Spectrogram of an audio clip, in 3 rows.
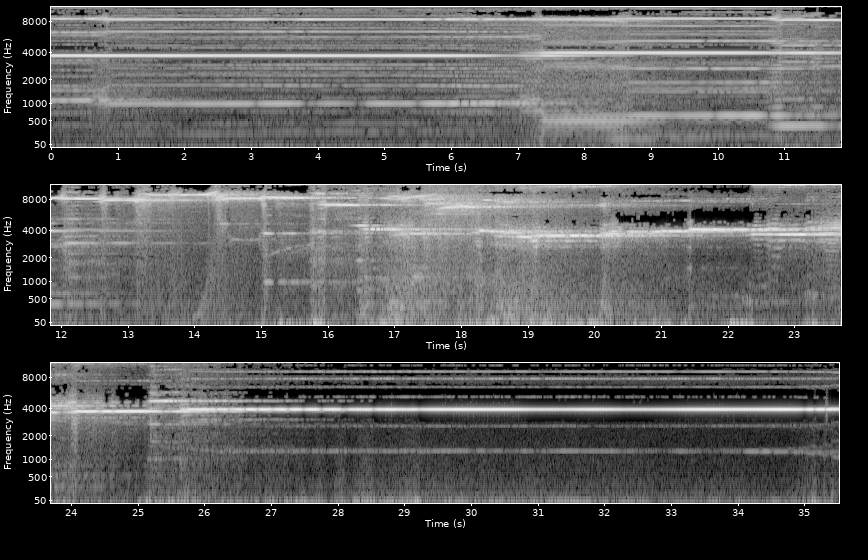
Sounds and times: Fire alarm: 0:00.0 - 0:35.5.

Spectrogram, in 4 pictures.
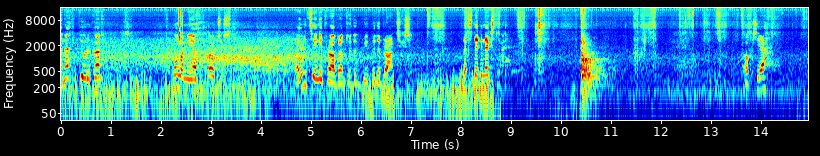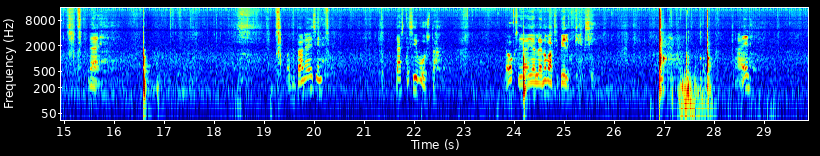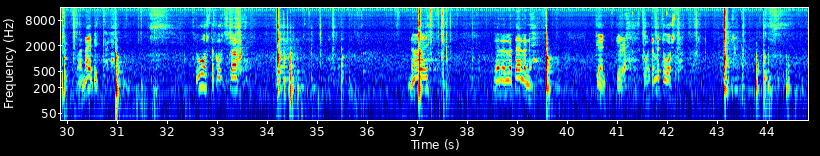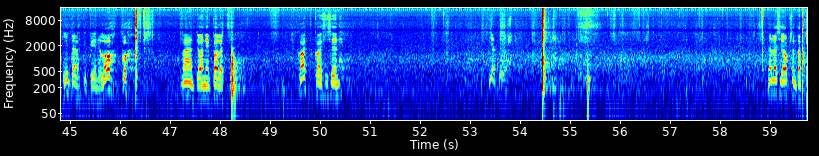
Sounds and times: Speech: 0:00.0 - 0:00.9, 0:02.2 - 0:03.5, 0:04.7 - 0:07.1, 0:08.0 - 0:09.0, 0:13.6 - 0:14.3, 0:15.5 - 0:15.9, 0:19.4 - 0:20.3, 0:21.6 - 0:22.6, 0:23.8 - 0:25.6, 0:28.4 - 0:28.9, 0:30.2 - 0:30.9, 0:32.6 - 0:33.6, 0:36.8 - 0:37.4, 0:38.5 - 0:39.5, 0:40.6 - 0:42.3, 0:44.8 - 0:46.3, 0:47.2 - 0:48.2, 0:49.6 - 0:50.5, 0:53.4 - 0:53.9, 0:58.9 - 0:59.7
Outside, rural or natural: 0:00.0 - 0:59.7.

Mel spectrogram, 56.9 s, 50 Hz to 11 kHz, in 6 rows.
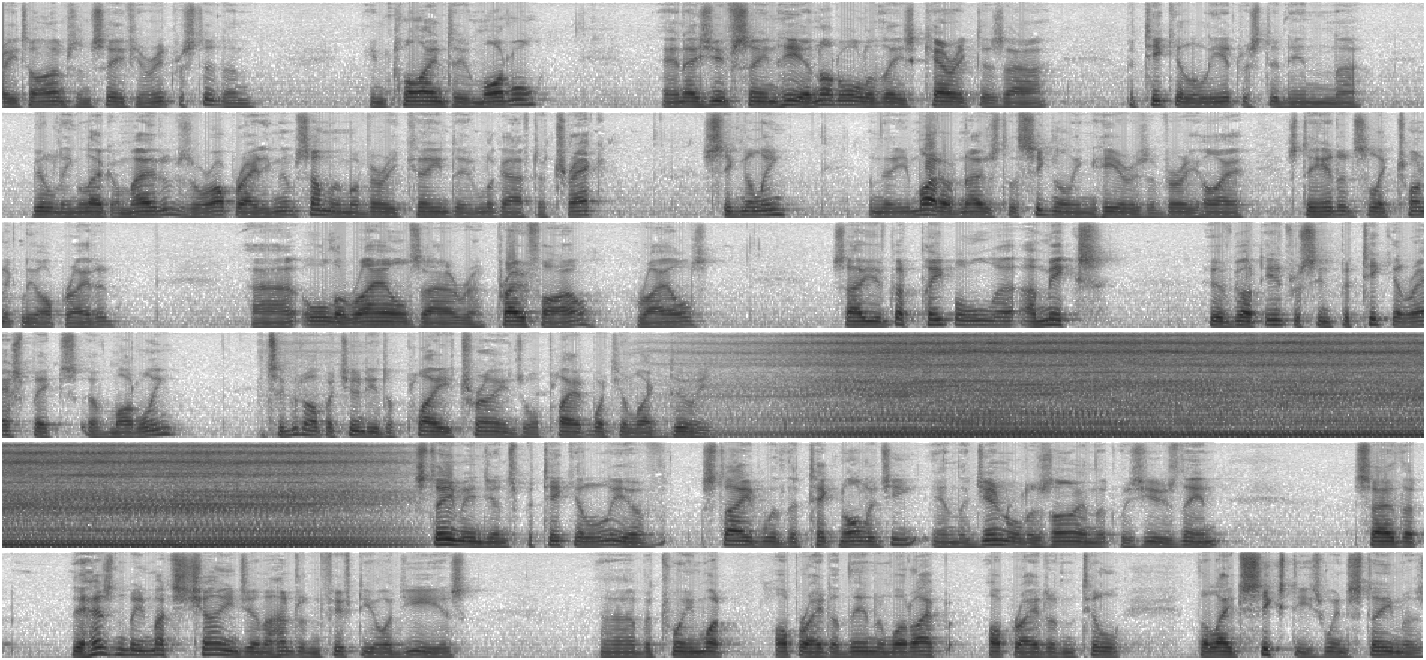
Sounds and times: Speech: 0:00.0 - 0:01.8, 0:02.4 - 0:03.6, 0:04.4 - 0:09.1, 0:09.7 - 0:13.6, 0:14.2 - 0:19.8, 0:20.6 - 0:23.7, 0:24.5 - 0:26.4, 0:27.0 - 0:33.2, 0:40.7 - 0:46.1, 0:46.9 - 0:50.6, 0:51.4 - 0:56.8.

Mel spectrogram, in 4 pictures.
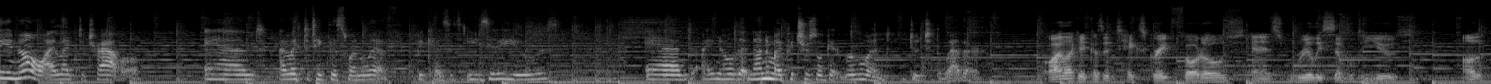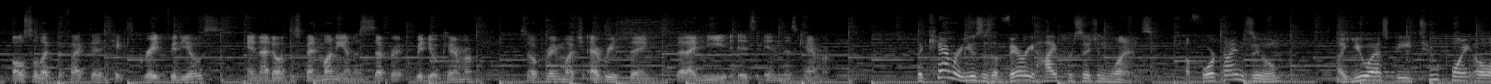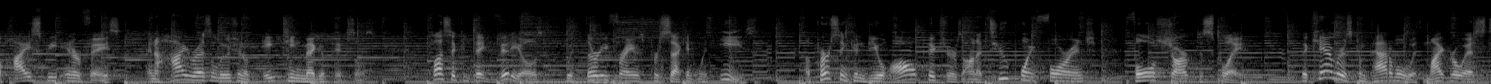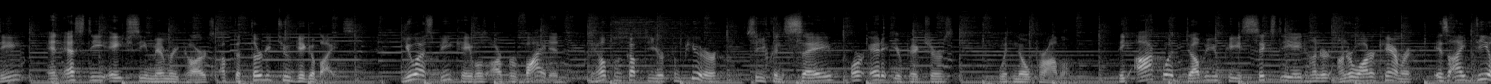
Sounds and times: Music: 0:00.0 - 0:59.6
Speech: 0:02.1 - 0:05.5, 0:06.5 - 0:09.8, 0:10.5 - 0:23.2, 0:24.1 - 0:33.5, 0:34.2 - 0:59.6.

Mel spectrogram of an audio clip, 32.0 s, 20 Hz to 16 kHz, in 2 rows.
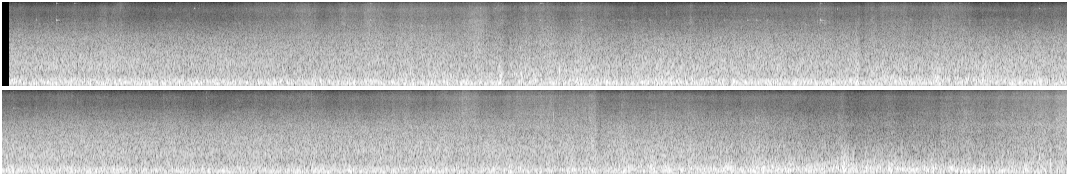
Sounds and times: Ocean: 0:00.1 - 0:31.9.

